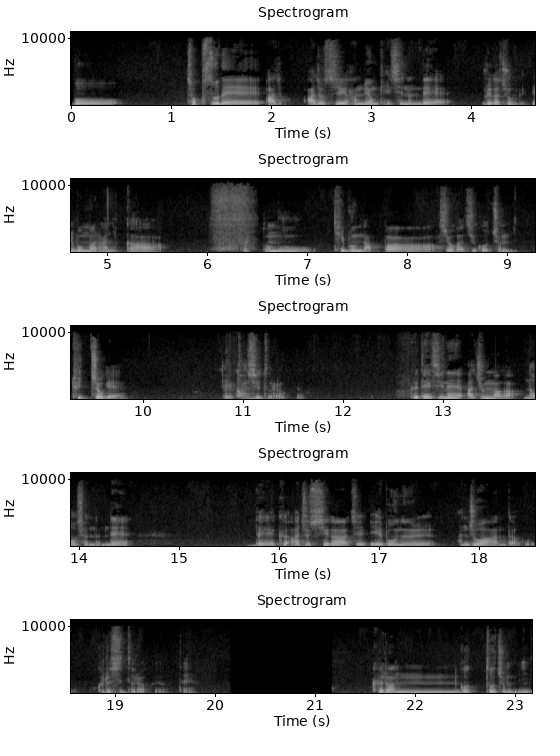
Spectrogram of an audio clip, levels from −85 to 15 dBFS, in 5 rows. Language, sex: Japanese, male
